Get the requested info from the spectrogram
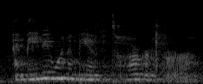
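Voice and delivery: soft, quick, timid, meek little voice. Retelling a friend's answer about what she wants to do, imitating a meek voice. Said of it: "she says with a meek voice".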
